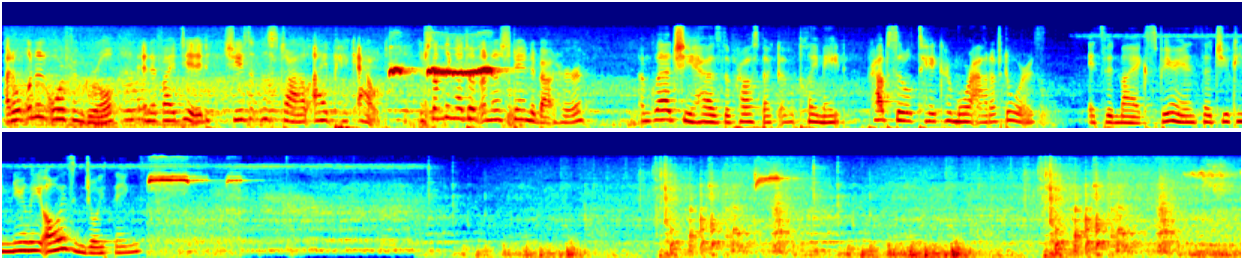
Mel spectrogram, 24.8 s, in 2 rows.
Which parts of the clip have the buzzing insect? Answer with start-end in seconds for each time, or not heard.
0.0-24.7.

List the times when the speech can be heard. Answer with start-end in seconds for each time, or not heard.
0.0-14.3.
